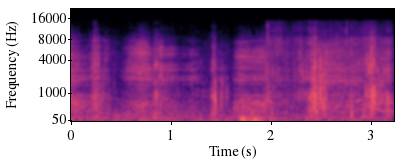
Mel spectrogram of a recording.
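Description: Footsteps of a jogger running at an easy pace on a forest fitness trail. The footfalls are soft and faint, come in a loose, uneven rhythm, and no one speaks.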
